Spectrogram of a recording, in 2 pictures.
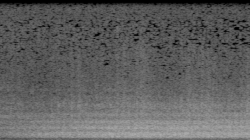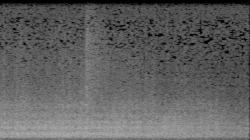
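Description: A commuter train on its last run of the evening, heading to the depot in Älvsjö, rumbles steadily along the rails, a loud, continuous roar of wheels and carriage noise that swells in, holds for several seconds and eases off slightly at the end.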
